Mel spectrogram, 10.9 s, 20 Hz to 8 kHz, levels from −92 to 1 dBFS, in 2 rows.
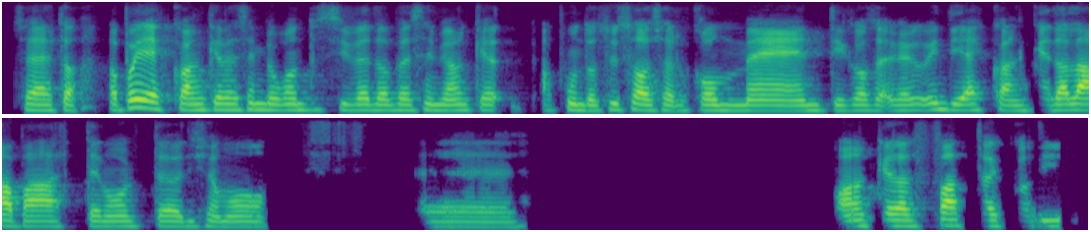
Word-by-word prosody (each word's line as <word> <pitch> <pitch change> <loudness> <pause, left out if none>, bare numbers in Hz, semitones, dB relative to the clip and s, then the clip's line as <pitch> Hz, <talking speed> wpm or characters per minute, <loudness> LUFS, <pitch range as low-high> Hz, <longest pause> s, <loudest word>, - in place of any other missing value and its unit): Certo. 145 -1 0
Ma - - -1
poi 210 0 +7
ecco 175 -3 +4
anche 150 +1 -1
per - - +2
esempio 155 -1 -1
quando 150 0 -2
si 150 +1 -8
vede 150 0 0
per 145 - -2
esempio 145 -1 -1
anche 145 +1 -3 0.2
appunto 145 -1 -3
sui 135 - -4
social 145 -3 +1
commenti, 140 -1 +1
cose 140 0 -2 0.2
quindi 155 +1 -2
ecco 150 -1 0
anche 135 +2 -6
da 150 - +4
là 150 0 +7
parte 140 0 0
molto 140 0 -2
diciamo 135 0 -4 0.9
eh 130 -1 -7 1.6
O - - +5
anche 150 +1 0
dal 150 -1 +4
fatto 155 0 +2
ecco 150 - -10
di 295 0 -6
145 Hz, 180 wpm, -22 LUFS, 135-150 Hz, 1.6 s, poi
